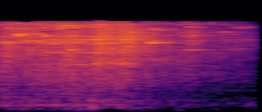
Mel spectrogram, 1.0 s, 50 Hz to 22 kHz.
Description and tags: Digging Coins #4
Variation of the first digging coins sound.
agaxly, broken, clash, glass, shards, smash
